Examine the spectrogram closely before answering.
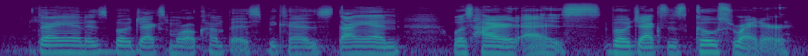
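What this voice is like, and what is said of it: Dry throat, slight vocal fry. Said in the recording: “my throat is really dry ... I have like a little bit of like a vocal fry. It's not intentional. It's just, I've been talking for a very long time.”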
